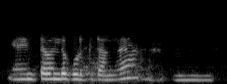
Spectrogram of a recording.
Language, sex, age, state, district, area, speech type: Tamil, female, 18-30, Tamil Nadu, Karur, rural, conversation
